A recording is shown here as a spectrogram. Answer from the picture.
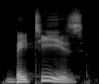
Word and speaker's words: bêtise: I think maybe I said bêtise before, but the emphasis is on the second syllable, bêtise, because that one describes me very well.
